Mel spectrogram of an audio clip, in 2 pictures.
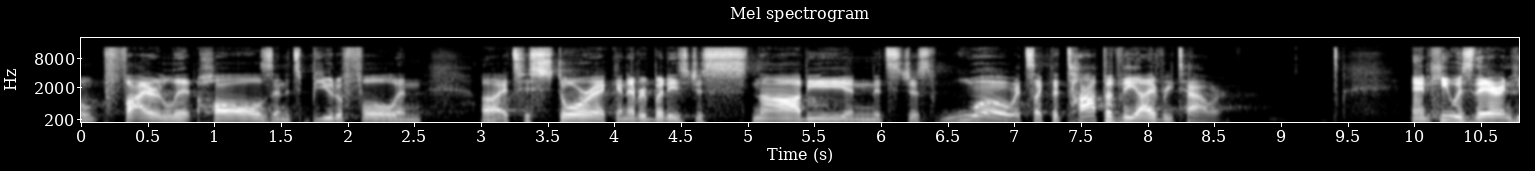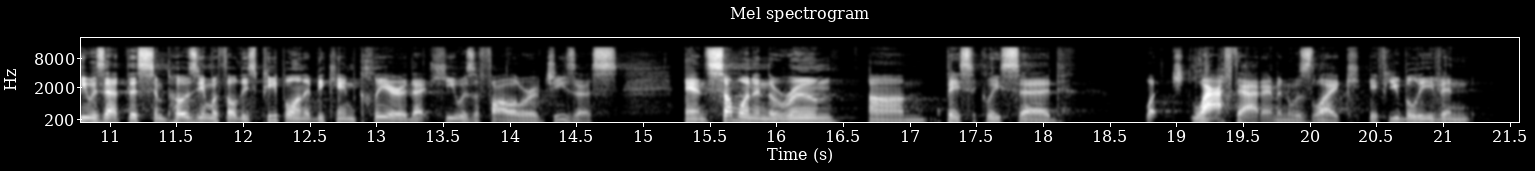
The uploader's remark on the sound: Sermon delivered Sunday, November 7, 2021 - All Saints Sunday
